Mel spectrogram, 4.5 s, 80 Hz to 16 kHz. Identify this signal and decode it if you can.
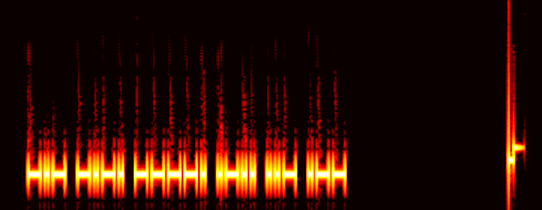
Morse code, heard as a keyed tone, about 36 wpm, 700 Hz. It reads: KC9LUW
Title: USA Call Signs - 6 Characters - 2x Character Spacing - 35wpm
